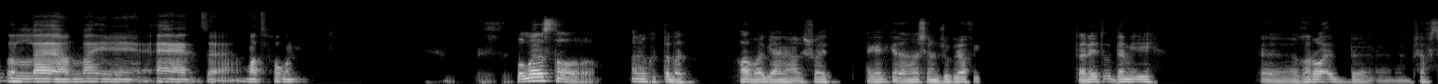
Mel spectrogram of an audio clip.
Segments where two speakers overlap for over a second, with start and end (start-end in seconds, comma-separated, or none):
none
